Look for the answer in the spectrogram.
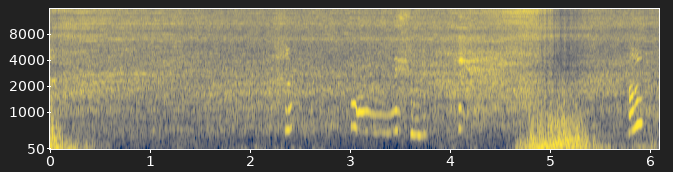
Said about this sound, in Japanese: このドライヤー、 これはうちの会社支給の特別製、その名もメイドライヤーだよ。 ドライヤーが同じ場所に当てないよ。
